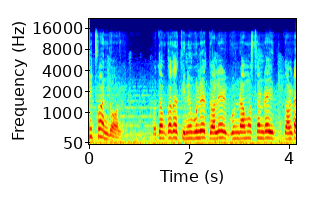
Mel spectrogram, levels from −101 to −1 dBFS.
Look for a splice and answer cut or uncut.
uncut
